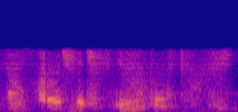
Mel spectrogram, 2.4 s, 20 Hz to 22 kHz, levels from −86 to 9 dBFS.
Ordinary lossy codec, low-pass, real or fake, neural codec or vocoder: none; 3.6 kHz; fake; codec, 44.1 kHz, 0.9 kbps, DAC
